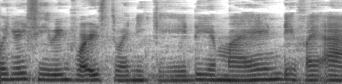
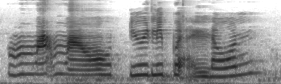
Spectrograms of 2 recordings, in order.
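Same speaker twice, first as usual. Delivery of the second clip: high, sweet mock voice; mimicking a chatter; 11 semitones higher than usual. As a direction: play the cute fan asking. Mimicking chat question, high.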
